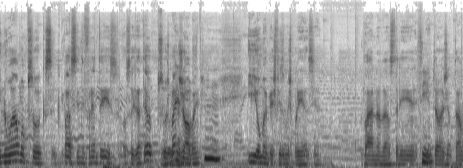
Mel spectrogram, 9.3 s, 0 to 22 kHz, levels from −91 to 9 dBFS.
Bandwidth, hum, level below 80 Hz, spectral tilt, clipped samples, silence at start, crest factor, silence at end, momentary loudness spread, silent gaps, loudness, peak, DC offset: over 20 kHz; none; -32 dBFS; -5 dB/octave; under 0.1%; 0 s; 14 dB; 0 s; 14 LU; none; -14 LUFS; 0 dBFS; under 0.1%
